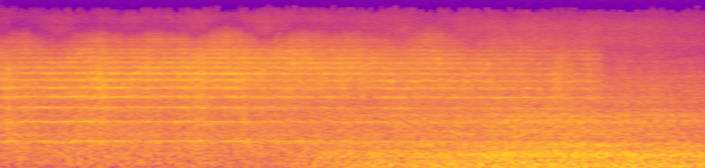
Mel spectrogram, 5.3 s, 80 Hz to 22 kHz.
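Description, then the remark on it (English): Antique steam-powered sawmill machinery at the Hull Oaks Mill, open since the 1930s, runs in a steady, loud mechanical drone, with a rumbling low end and a whining tone held constant throughout, and no voices. “Wherever you look, there's antique machinery at work.”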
